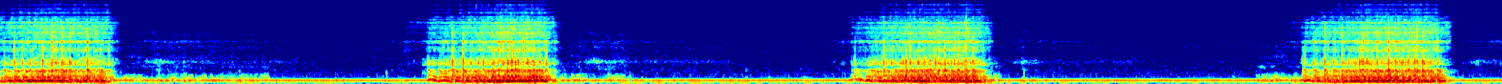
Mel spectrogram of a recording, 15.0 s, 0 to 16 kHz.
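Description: Four loud rattling snores, roughly 14 breaths a minute, with a steady room hum between them: snoring during sleep.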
